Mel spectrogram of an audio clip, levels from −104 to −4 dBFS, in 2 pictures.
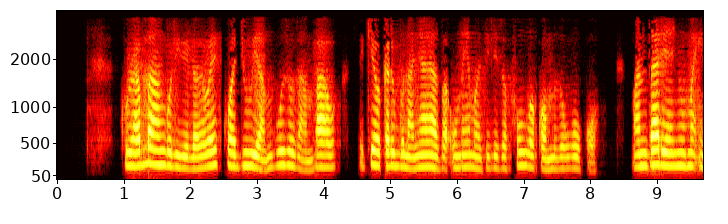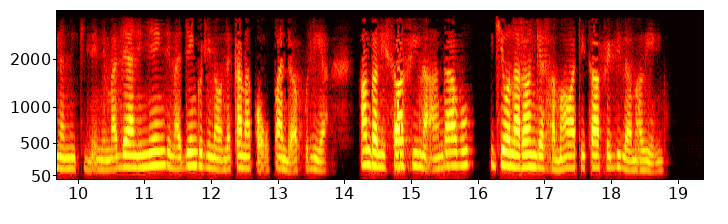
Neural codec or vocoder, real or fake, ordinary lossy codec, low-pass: codec, 16 kHz, 0.3 kbps, FocalCodec; fake; AAC, 16 kbps; 3.6 kHz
